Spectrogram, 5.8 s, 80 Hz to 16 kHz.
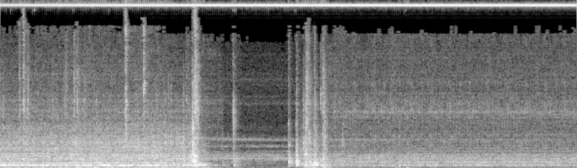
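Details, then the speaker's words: Sanyo Betacord VTC-1000 Betamax recorder, old tape, before opening it up: even whirring with light rapid ticking and a couple of clunks at mode changes. Rewind and fast forward working normally. "That seems to be working. All right, let's fast forward."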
